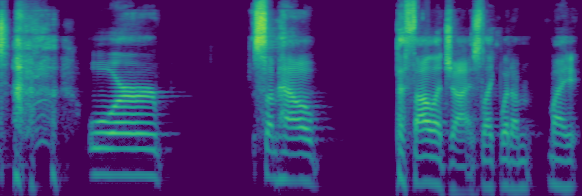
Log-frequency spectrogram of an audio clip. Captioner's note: laughs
